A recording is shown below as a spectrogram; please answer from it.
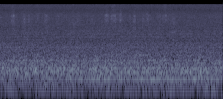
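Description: Dry-erase marker writing on a whiteboard, a series of faint short strokes over a steady low room hum.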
